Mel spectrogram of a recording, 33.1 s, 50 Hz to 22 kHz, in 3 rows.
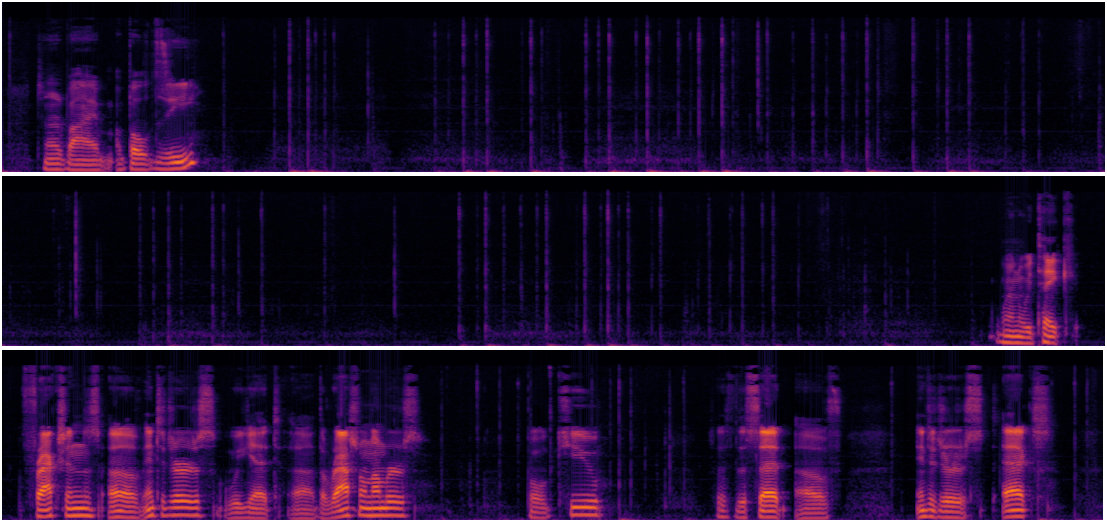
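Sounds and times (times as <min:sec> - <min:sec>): stylus tapping on tablet screen: 0:02.2 - 0:11.1, 0:15.0 - 0:19.1.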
